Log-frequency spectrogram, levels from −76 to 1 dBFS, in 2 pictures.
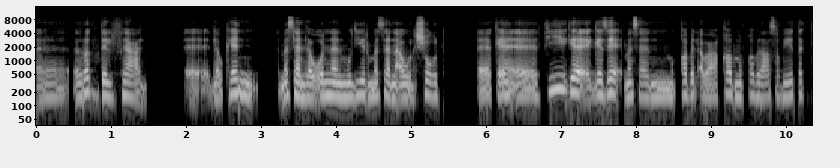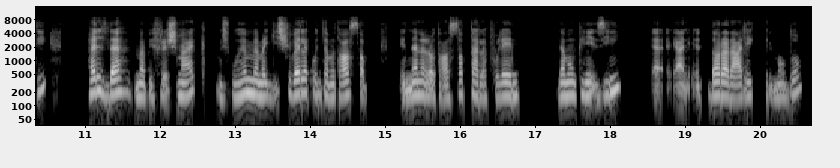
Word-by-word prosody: آآ 80 +1 -7
رد 175 +1 -1
الفعل 160 0 0 0.5
آآ - - -4
لو - - -2
كان 185 -3 +2 0.3
مثلًا 165 0 +4
لو 150 -1 +1
قلنا 170 -1 +3
المدير 160 +2 0
مثلًا 160 -2 +1
أو 150 +1 +3
الشغل، 160 +2 +3 0.5
آآ - - +1
ك - - -2 0.6
في 235 +3 0
ج 205 -4 +6
جزاء 175 -2 +3
مثلًا 155 -2 0
مقابل 150 - -3
أو - - 0
عقاب 185 -2 -2
مقابل 160 0 -5
عصبيتك 160 +3 -5
دي، 225 +8 -4 0.5
هل 195 -3 +4
ده 195 +1 +5
ما 155 - 0
بيفرقش 150 +2 +2
معاك، 170 +7 0 0.2
مش 150 +1 -8
مهم، 170 +5 0
ما 175 -4 +2
يجيش 150 -2 +1
في - - -5
بالك 185 +1 +3
وأنت 170 0 -6
متعصب 155 +3 0 0.5
إن - - -1
أنا 175 0 +3
لو - - 0
اتعصبت 170 +5 -3
على 160 -3 -1
فلان 160 +2 -1 0.5
ده 165 - +1
ممكن 165 +1 -2
يأذيني، 175 - -1 0.4
آآ - - -2
يعني - - -1 0.3
ضرر 165 -1 +4
عليك 150 +3 +1 0.2
الموضوع؟ 75 - -7
165 Hz, 150 wpm, -25 LUFS, 155-180 Hz, 0.6 s, ج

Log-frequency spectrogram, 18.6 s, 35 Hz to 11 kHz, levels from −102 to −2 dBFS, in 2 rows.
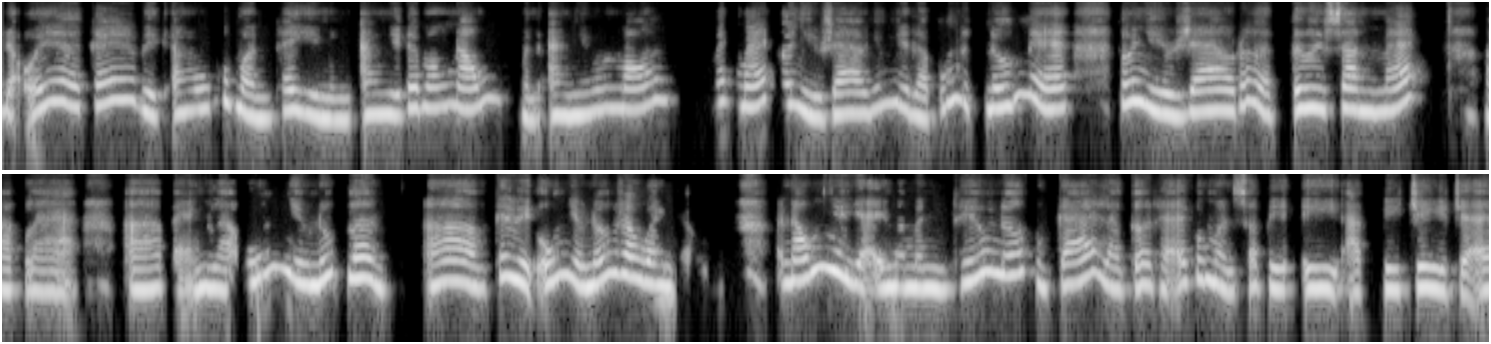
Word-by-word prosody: đổi, 275 +2 -1
ơ, 315 - +1
cái 335 +3 -1 0.2
việc 240 -4 -1
ăn 260 +2 -3
uống 290 +1 -3
của 365 - -1
mình 230 -7 +1
thay 275 - +1
vì 240 -5 +1
mình 200 -1 0
ăn 240 +2 0
những 235 -1 0
cái 295 - +1
món 300 +2 -3
nóng. 290 +1 +1 0.2
Mình 210 -3 -3
ăn 230 0 +1
những 235 +2 +1
cái 275 - -3
món 285 +1 0 0.4
mát 365 +1 -6
mát 320 +5 +1
có 335 - -3
nhiều 250 -8 +1
rau 250 +1 0
giống 300 +7 -4
như 340 -4 -1
là 220 -3 0
bún 330 - -2
thịt 330 - -5
nướng 295 +2 +2 0.2
nè, 290 -2 +2 0.3
có 335 - +1
nhiều 290 -10 +4
rau 270 +1 +2
rất 325 +6 -2
là 265 - 0
tươi 290 +1 +3
xanh 280 -2 +2
mát, 315 +9 +1 0.4
hoặc 215 -2 -3
là, 205 0 -3 0.3
à, 215 +2 0
bạn - - -5
là 225 -2 +2
uống 285 +7 -1
nhiều 275 -8 +3
nước 330 +7 +2
lên. 315 -5 +4 0.2
À, 265 +1 +1
cái 335 - +1
việc 265 -5 +4
uống 280 +7 +1
nhiều 280 -8 +2
nước 285 +10 +3
rất 340 - +4
quan 270 -2 +2
trọng, 235 - -3 0.6
nóng 290 +4 +4 0.2
như 320 - +3
vậy - - +1
mà 235 0 +2
mình 225 -2 +3
thiếu 290 +7 +2
nước 360 -1 -1
một 245 - -1
cái 275 +8 0
là 240 -7 -1
cơ 245 +3 -1
thể 260 +4 -2
của 300 +2 -4
mình 250 -8 +1
sẽ - - -3
bị 225 -2 +1
ì 225 0 +2
ạch 200 -1 -4
bị 215 -1 0
trì 230 -2 +3
trệ. 190 -2 -1
270 Hz, 260 wpm, -23 LUFS, 235-300 Hz, 0.6 s, nhiều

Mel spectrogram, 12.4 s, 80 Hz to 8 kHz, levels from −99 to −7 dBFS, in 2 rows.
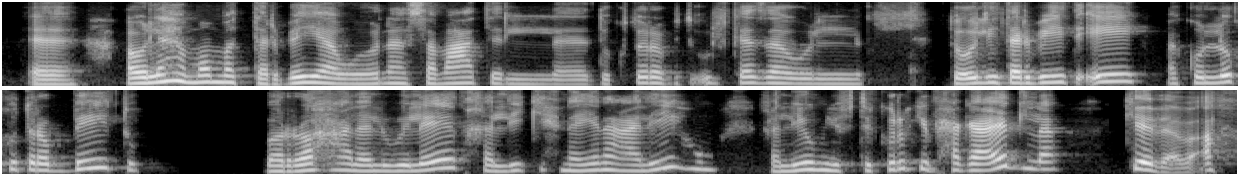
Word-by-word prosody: آآ 155 0 +1 0.2
أقول 190 +3 +6
لها: 255 +2 +6
"ماما 225 0 +2
التربية 195 0 +1
وأنا 170 +2 -3
سمعت 185 +2 +3
ال 155 -2 -8
دكتورة 195 +5 -4
بتقول 190 0 -11
كذا 195 -2 -1
وال" 165 -2 -6 0.4
تقول 175 +2 +3
لي: 210 - +1
"تربية 205 +3 +3
إيه؟ 250 +1 +2
ما 180 - -9
كلكم 215 +6 -1
أتربيتم. 240 +3 -2 0.7
بالراحة 215 +4 0
على 200 -3 0
الولاد، 215 +10 0
خلّيكِ 205 +4 -5
حنينة 220 +1 -3
عليهم، 245 +5 -2 0.3
خلّيهم 220 +6 -1
يفتكروكِ 235 +6 -4
بحاجة 230 -3 +2
عِدلة." 255 0 +5 0.3
كده - - +3
بقى - - -2
205 Hz, 150 wpm, -23 LUFS, 185-235 Hz, 0.7 s, أقول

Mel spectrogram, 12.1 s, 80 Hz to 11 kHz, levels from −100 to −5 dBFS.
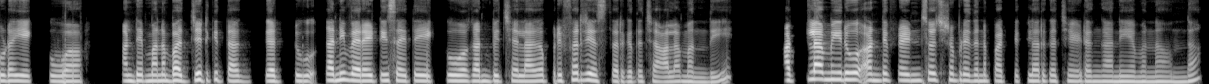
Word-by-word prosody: గూడా 220 0 +1
ఎక్కువా 205 0 -3 0.5
అంటే, 220 +1 +1
మన 220 0 +3
బడ్జెట్‌కి 240 +4 +2
తగ్గట్టు, 205 +1 -1 0.2
కానీ 240 +2 +5
వెరైటీసయితే 220 0 +3
ఎక్కువ 220 +2 -1 0.2
కనిపిచ్చేలాగా 210 0 0
ప్రిఫర్ 245 +3 -1
చేస్తారు 205 -3 -2
గదా 195 +1 -7
చాలామంది. 185 -1 -4 0.7
అట్లా 280 +5 +6
మీరు 265 0 +4 0.2
అంటే, 245 +1 0
ఫ్రెండ్సొచ్చినప్పుడు 235 0 -1
ఏదన్నా 220 -1 -3
పర్టిక్యులర్‌గా 215 +1 -5
చెయ్యడం 205 -1 -4
గానీ, 195 0 -2
ఏమన్నా 190 0 -3
ఉందా? 190 +6 -4
215 Hz, 120 wpm, -23 LUFS, 200-230 Hz, 0.7 s, అట్లా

